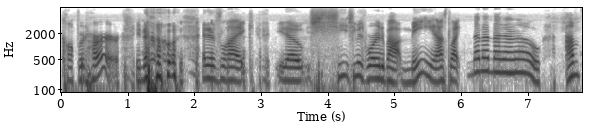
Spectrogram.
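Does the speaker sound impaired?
Yes: stuttering; individual and group speech therapy, University of Alabama speech department linked; advertising stuttering to clients for several months, also disclosing at church; blocks when rushing in, less stuttering when discussing stuttering, stops and takes deep breath; here repeated sounds, prolonged sounds.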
